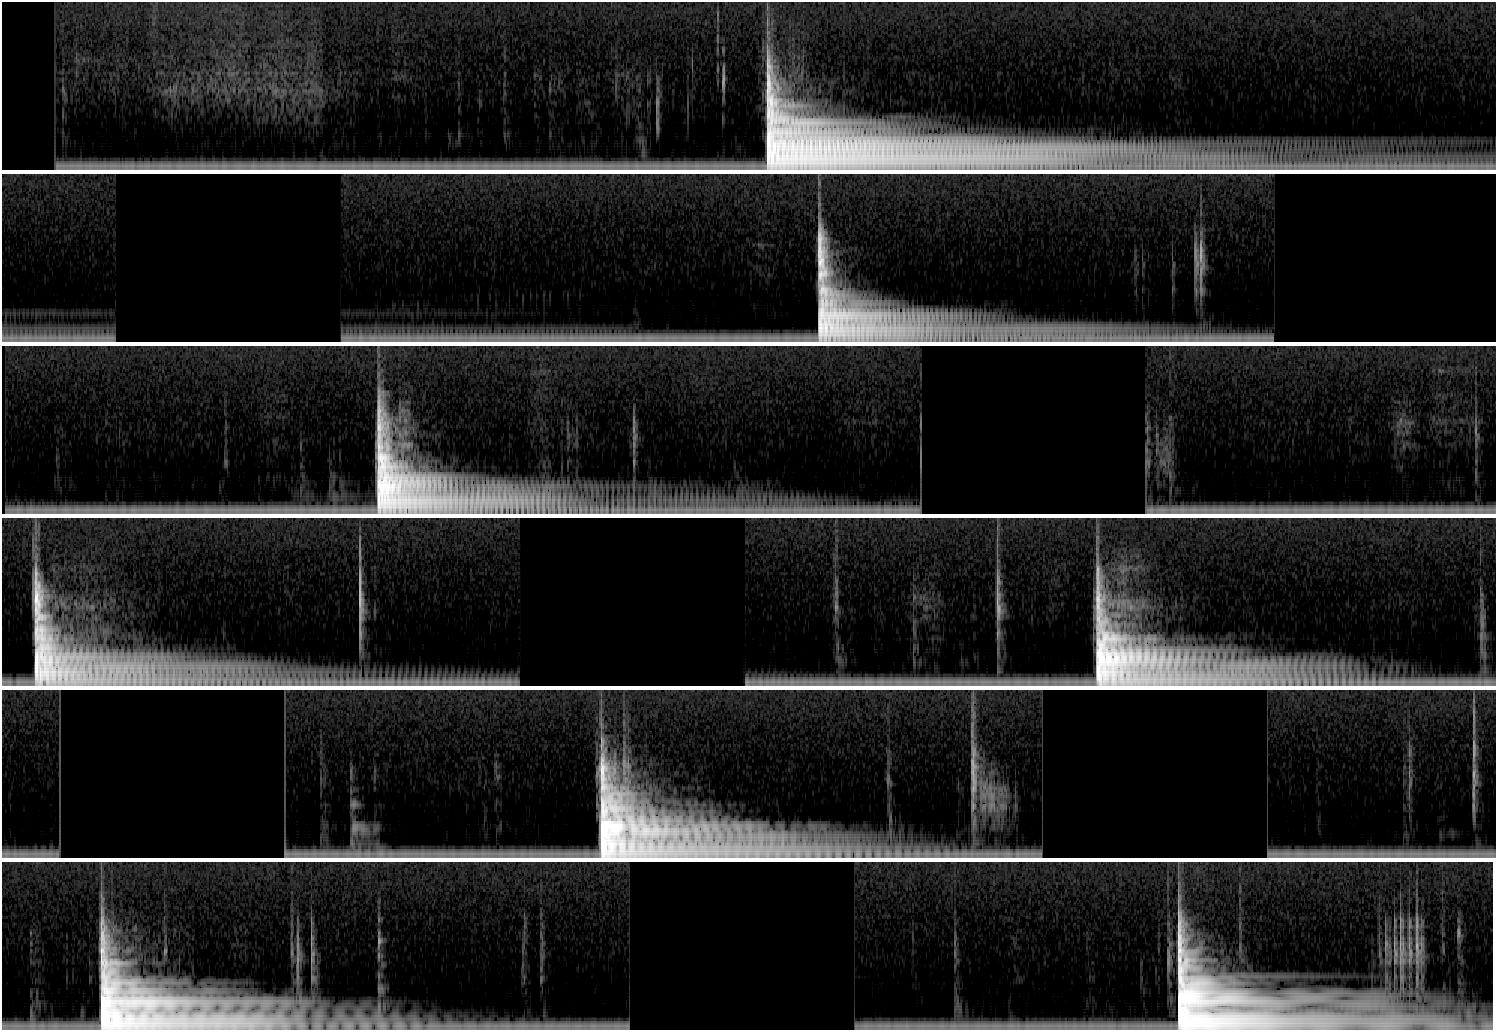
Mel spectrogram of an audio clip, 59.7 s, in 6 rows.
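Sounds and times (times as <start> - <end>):
cello pizzicato mezzo-forte on the C string: 4.8 - 9.0, 15.4 - 18.0, 22.2 - 25.1, 29.3 - 32.4, 37.1 - 39.1, 43.8 - 45.8, 50.4 - 52.7, 57.6 - 59.7.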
